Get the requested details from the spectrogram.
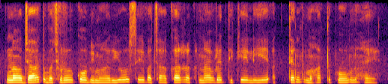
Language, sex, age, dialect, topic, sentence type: Hindi, female, 18-24, Awadhi Bundeli, agriculture, statement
